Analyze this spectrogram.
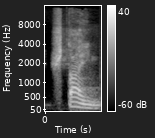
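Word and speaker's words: שתיים: Veja que tem o Shevá, então você precisa ler mais rápido a primeira sílaba. Shtaim, que na verdade é uma semivogal.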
